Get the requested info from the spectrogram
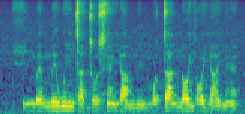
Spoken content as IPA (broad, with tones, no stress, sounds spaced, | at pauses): h i˨ m ɛ˨˦ m e˦ w ĩ˦˨ d a˨ d o˨˦ s ɛ̃˧ j a˨ m ĩ˨ m ɔ˧ t a˦ n ɔ˦ j ɔ˧ j a˨ j ɛ̃˨˦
